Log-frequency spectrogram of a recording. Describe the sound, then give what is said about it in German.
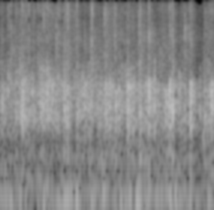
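A church audience claps steadily, a dense, continuous patter of many hands with no pauses and no voices over it. “Aber ja, also jetzt klatschen sie, aber wenn, ja, nee, das ist auch gut, ne?”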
